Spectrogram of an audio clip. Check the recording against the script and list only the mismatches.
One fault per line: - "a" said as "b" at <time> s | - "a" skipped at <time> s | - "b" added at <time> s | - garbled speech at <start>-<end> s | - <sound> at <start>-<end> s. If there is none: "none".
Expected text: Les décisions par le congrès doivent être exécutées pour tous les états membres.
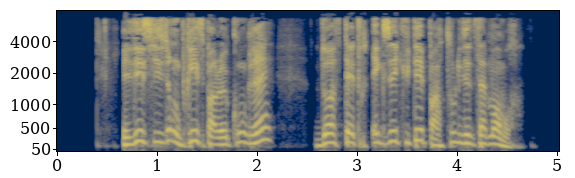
- "prises" added at 1.2 s
- "pour" said as "par" at 3.7 s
